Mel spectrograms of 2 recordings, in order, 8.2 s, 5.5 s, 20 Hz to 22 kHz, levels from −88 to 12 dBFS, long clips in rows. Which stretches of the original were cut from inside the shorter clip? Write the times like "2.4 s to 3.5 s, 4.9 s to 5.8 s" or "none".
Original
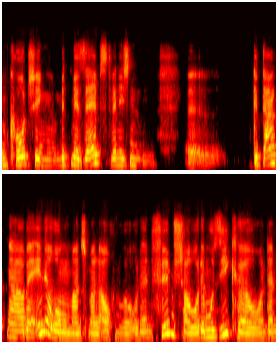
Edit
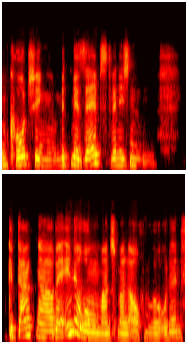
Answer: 2.7 s to 3.6 s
